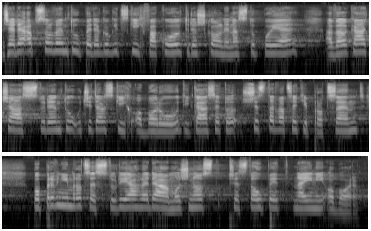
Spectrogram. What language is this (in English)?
Czech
